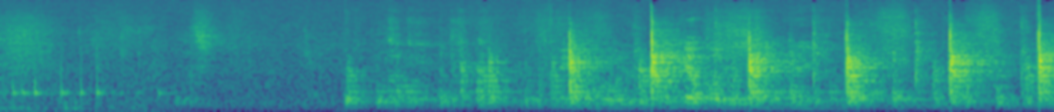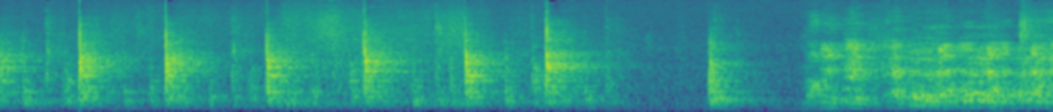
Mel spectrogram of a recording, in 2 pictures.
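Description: Wooden ramp-walker toy, a scroll-sawn kangaroo, stepping down a sloped wooden board. Its swinging feet tap the wood in a regular clacking, about two to three steps a second, for around five seconds.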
